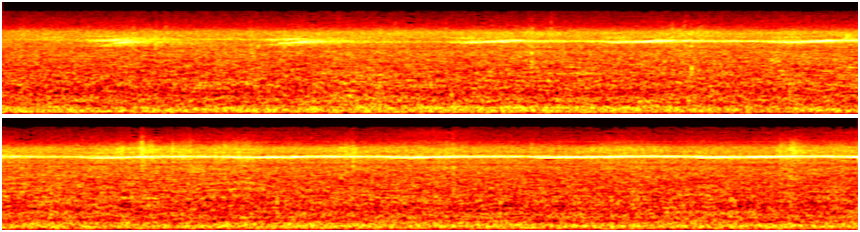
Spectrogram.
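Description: Steady outdoor background: a low rumble with a single thin, high, unbroken whine above it. The whine wavers briefly at first, then holds steady.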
